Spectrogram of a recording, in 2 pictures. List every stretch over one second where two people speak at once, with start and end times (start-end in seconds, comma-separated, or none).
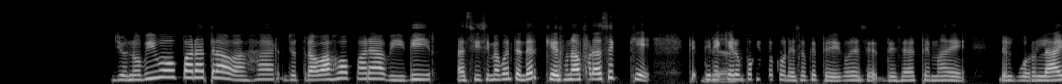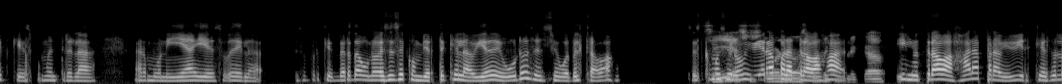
17.6-19.1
